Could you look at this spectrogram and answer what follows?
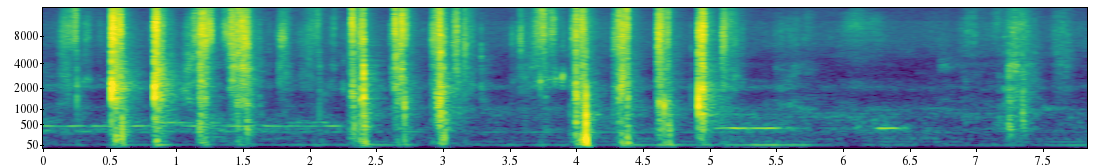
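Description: Tarot cards being shuffled and drawn by hand, a quick series of crisp riffling flicks and slaps that come in bursts, close and fairly loud, with a brief pause near the end.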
